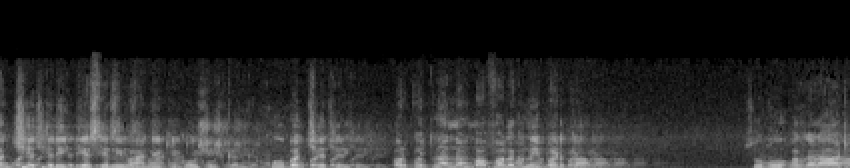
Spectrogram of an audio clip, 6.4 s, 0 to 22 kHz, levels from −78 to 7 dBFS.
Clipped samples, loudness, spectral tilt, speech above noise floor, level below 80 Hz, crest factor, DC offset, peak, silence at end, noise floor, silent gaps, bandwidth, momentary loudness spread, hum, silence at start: under 0.1%; -22 LUFS; -4 dB/octave; 26 dB; -40 dBFS; 20 dB; under 0.1%; -2 dBFS; 0 s; -48 dBFS; none; 15.5 kHz; 10 LU; none; 0 s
